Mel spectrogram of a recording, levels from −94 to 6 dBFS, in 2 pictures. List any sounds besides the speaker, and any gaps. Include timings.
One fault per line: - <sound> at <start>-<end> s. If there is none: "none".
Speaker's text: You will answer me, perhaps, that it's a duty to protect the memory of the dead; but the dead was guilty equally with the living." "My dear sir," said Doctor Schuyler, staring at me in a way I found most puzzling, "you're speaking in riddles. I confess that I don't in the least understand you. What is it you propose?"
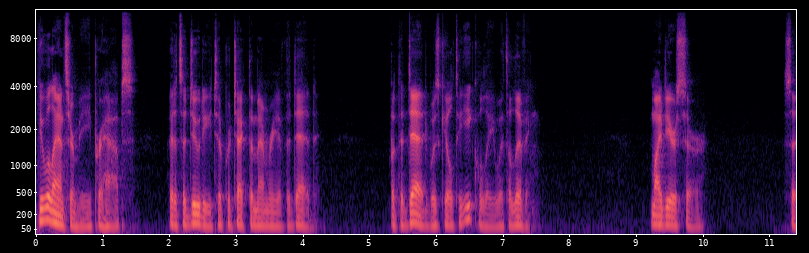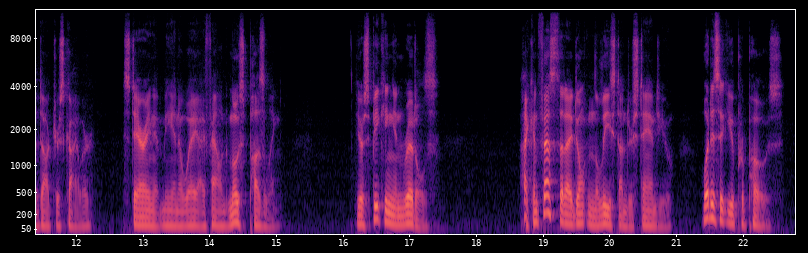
none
